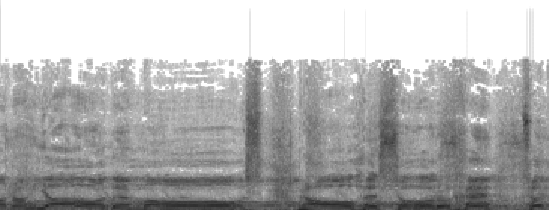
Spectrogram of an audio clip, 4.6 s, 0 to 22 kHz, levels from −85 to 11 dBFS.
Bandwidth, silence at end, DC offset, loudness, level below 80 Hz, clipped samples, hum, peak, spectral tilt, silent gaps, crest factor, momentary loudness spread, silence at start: 16.5 kHz; 0 s; under 0.1%; -9 LUFS; -28 dBFS; under 0.1%; none; 0 dBFS; -3.5 dB/octave; none; 10 dB; 4 LU; 0 s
